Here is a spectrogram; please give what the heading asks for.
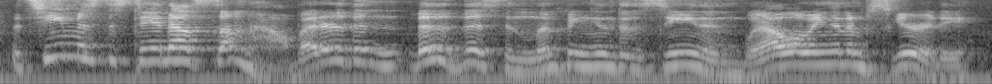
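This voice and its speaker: A man's voice: sits high, big pitch swings, fast talker, pushed and bright, a little hiss or hum, voice pushed up, heavily acted. A man voicing a cocky, carefree male pro gamer with a breezy, dismissive manner.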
